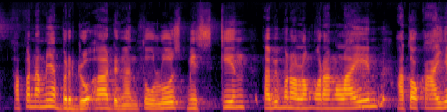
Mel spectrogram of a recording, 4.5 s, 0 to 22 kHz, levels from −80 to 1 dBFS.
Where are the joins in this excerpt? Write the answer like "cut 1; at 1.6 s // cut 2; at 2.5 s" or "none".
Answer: none

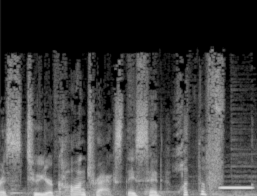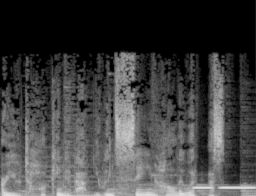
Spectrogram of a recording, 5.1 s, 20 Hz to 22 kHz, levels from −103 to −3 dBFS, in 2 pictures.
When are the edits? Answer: none

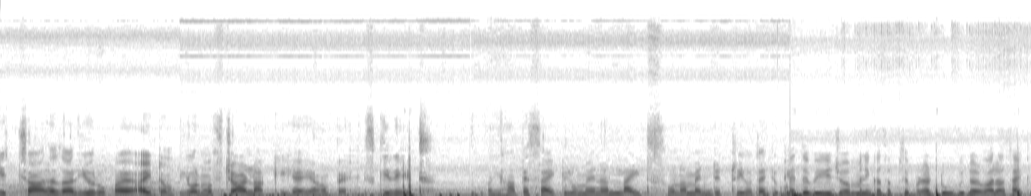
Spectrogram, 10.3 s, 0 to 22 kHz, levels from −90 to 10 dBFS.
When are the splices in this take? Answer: cut 1; at 1.8 s // cut 2; at 4.7 s // cut 3; at 7.9 s

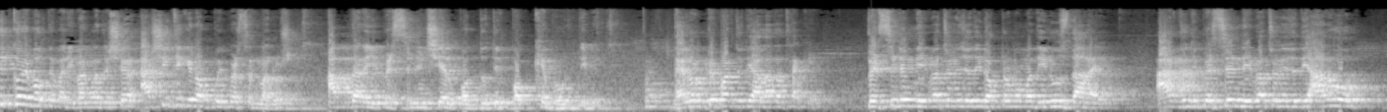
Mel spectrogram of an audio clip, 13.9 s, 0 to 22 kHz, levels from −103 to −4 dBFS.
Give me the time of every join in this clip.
cut 1; at 6.4 s

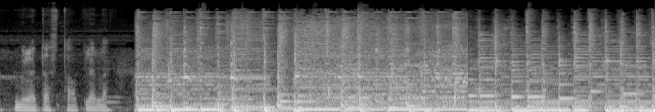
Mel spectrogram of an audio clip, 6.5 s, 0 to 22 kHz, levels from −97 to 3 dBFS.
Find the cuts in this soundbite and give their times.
cut 1; at 1.3 s // cut 2; at 4.7 s

